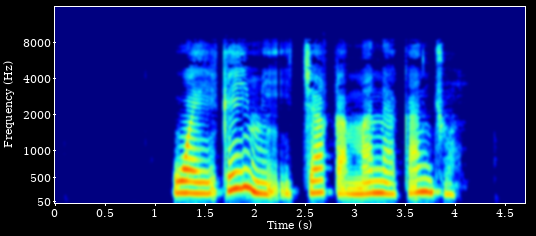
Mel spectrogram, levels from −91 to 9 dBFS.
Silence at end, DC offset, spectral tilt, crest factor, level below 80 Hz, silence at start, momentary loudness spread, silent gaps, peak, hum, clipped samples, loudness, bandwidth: 0.7 s; under 0.1%; -7.5 dB/octave; 18 dB; -68 dBFS; 1.2 s; 10 LU; none; 0 dBFS; none; under 0.1%; -17 LUFS; 8 kHz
